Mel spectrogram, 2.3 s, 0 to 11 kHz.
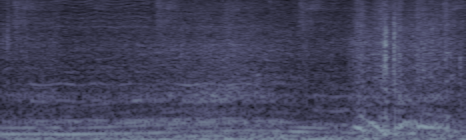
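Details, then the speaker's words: Mitsubishi Eclipse (4G63) manual transmission under load, brief harsh grind on upshift, bad in second and third; missing shifter bushing replaced without fixing it, trans fluid replaced with synchromesh. "The transmission in the Eclipse, it grinds. It grinds pretty bad in second and third."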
